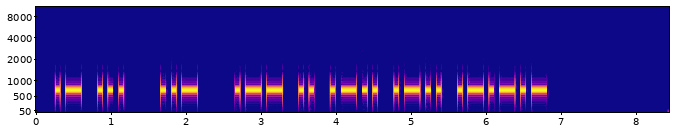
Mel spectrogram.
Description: Morse code, heard as a keyed tone, about 17 wpm, 700 Hz. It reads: AS U WILL.
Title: Sentences from Top 100 Words and Abbreviations 17wpm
